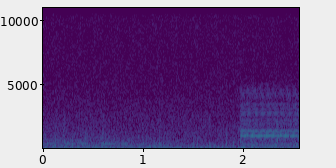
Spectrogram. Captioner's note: buzzer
